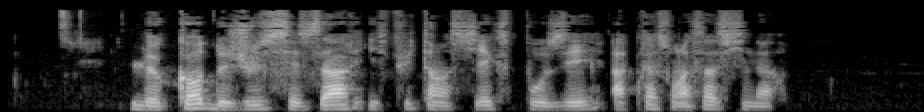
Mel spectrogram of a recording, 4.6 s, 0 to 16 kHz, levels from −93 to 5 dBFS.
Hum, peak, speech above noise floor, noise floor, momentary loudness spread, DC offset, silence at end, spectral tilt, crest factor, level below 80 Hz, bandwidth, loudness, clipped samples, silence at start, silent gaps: none; -2 dBFS; 52 dB; -75 dBFS; 15 LU; under 0.1%; 0.7 s; -3 dB/octave; 22 dB; -68 dBFS; 11.5 kHz; -22 LUFS; under 0.1%; 0.3 s; none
